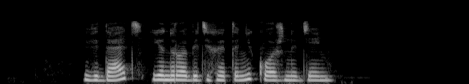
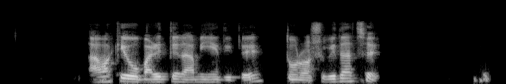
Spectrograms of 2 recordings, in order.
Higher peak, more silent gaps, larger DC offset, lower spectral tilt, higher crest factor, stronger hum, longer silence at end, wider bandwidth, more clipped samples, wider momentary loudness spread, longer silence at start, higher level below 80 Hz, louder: second, -8 dBFS vs 0 dBFS; second, none vs 2.67-2.83 s, 3.86-3.96 s, 4.02-4.72 s; neither; first, -6 dB/octave vs -4.5 dB/octave; about the same, 16 dB vs 20 dB; neither; first, 1.35 s vs 0.15 s; about the same, 8 kHz vs 8 kHz; neither; about the same, 8 LU vs 10 LU; about the same, 0.85 s vs 0.9 s; second, -64 dBFS vs -58 dBFS; second, -22 LUFS vs -18 LUFS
